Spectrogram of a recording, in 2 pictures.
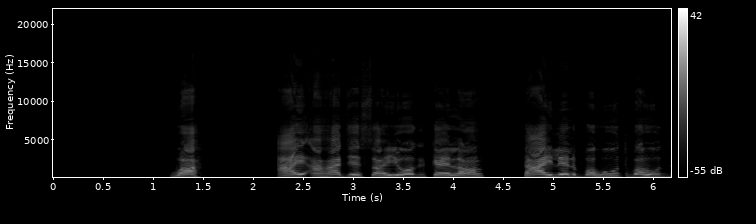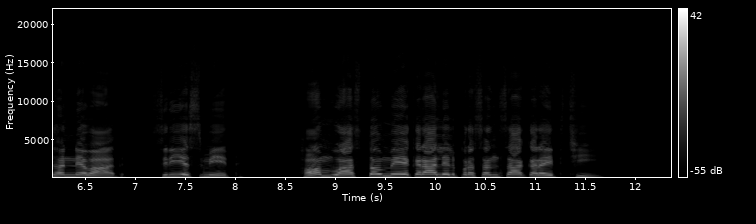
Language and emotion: Maithili, happy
